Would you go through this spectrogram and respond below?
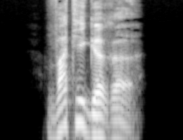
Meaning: inflection of wattig: 1. strong/mixed nominative/accusative feminine singular comparative degree 2. strong nominative/accusative plural comparative degree
- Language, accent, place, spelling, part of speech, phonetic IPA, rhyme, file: German, Germany, Berlin, wattigere, adjective, [ˈvatɪɡəʁə], -atɪɡəʁə, De-wattigere.ogg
